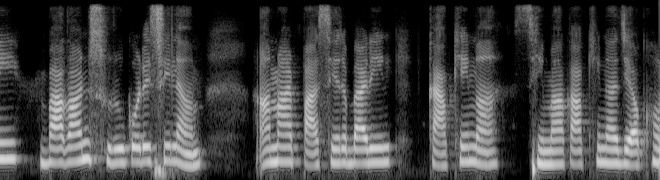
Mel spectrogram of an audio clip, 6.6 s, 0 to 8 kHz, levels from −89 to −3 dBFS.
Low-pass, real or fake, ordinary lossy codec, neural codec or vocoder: 7.2 kHz; fake; none; codec, 16 kHz, 1 kbps, X-Codec, HuBERT features, trained on balanced general audio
